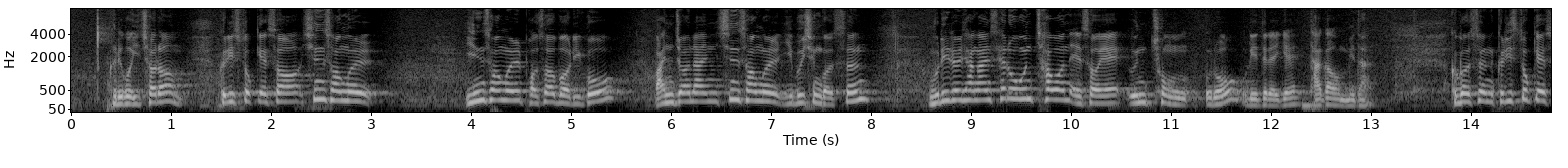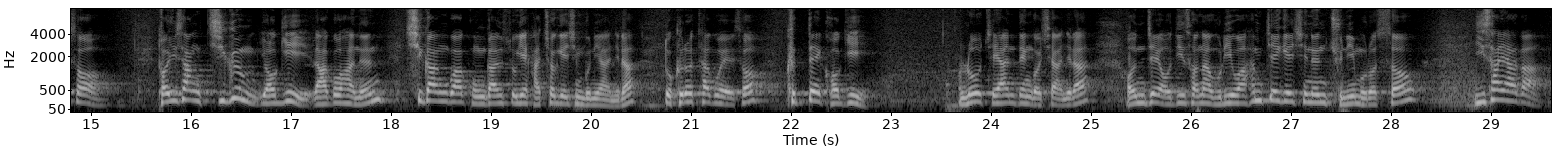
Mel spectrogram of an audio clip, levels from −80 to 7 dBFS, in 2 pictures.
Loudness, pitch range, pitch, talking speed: -25 LUFS, 170-230 Hz, 200 Hz, 285 characters per minute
